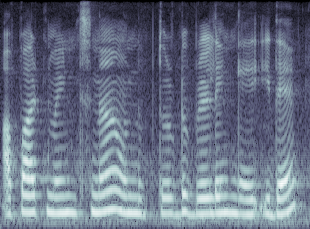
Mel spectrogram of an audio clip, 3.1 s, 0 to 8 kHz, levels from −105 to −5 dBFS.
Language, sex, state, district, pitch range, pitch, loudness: Kannada, female, Karnataka, Koppal, 205-225 Hz, 215 Hz, -17 LUFS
